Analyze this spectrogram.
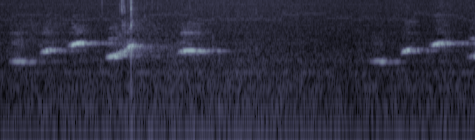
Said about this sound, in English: Oh, it's my fucking phone.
